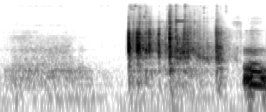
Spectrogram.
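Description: Handling noise of a phone in a hard plastic case: a quick cluster of sharp clicks and rattles, lasting under a second, about a second in.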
